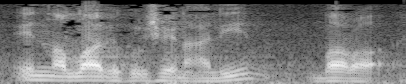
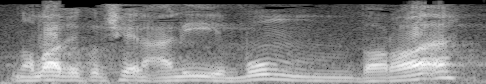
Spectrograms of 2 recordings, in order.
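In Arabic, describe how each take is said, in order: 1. سكت خفيف بلا نفس قبل الكلمة الأخيرة. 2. وصل بلا قطع. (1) "أو بالسكت" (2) "الوصل"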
